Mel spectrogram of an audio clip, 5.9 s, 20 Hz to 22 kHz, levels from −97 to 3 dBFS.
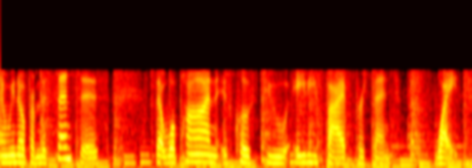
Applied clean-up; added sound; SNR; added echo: none; none; none; none.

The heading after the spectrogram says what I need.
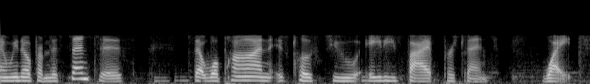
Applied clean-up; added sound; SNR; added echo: neural separator model SepFormer DNS4.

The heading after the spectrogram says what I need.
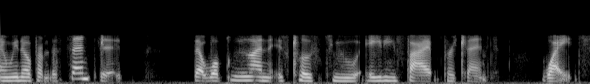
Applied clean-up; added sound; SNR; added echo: neural diffusion model UNIVERSE++.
